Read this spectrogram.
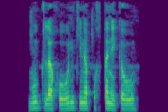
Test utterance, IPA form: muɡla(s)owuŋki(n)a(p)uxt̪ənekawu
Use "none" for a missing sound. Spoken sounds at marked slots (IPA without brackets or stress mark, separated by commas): x, n, p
